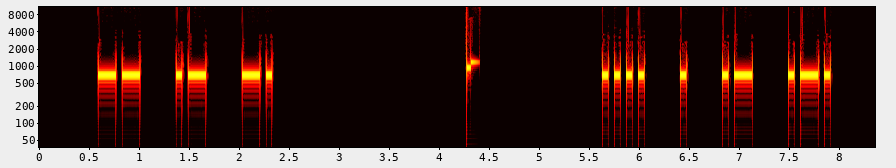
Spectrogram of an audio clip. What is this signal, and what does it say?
Morse code, heard as a keyed tone, about 20 wpm, spaced as for 14 wpm, 700 Hz. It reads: MAN HEAR
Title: 206 Lesson 33f - Letter j - Words 20wpm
